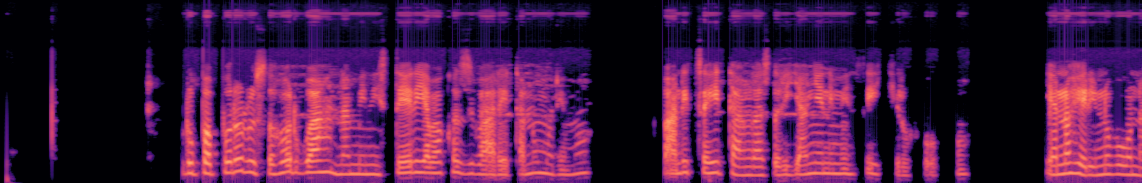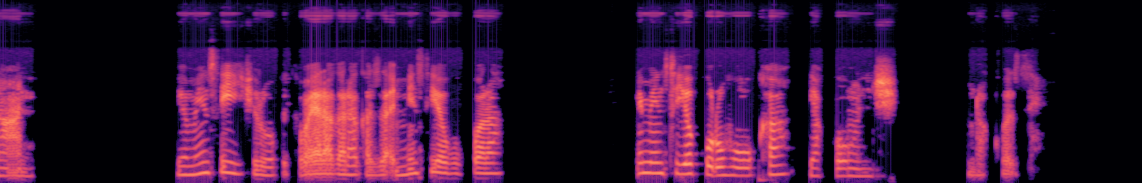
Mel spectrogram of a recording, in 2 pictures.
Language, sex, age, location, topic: Kinyarwanda, female, 25-35, Huye, government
